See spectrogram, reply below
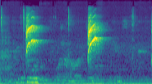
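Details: Pet cockatoo, a female, nibbling her owner's orchids at home, gives harsh, rasping squawks with a rising ring, spaced roughly every second and a quarter, the last one cut off, with low household hum behind.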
